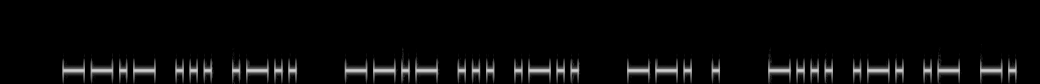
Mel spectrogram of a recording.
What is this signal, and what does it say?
Morse code, heard as a keyed tone, about 17 wpm, 650 Hz. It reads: QSL QSL GE BRAN
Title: SOTA QSO Practice 17wpm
